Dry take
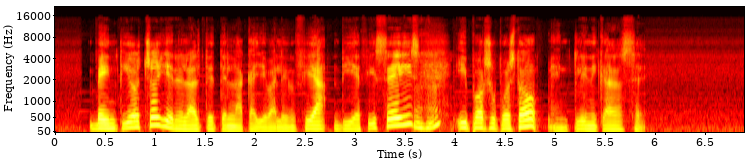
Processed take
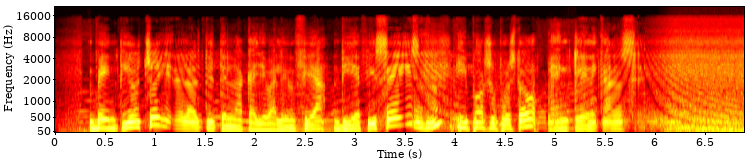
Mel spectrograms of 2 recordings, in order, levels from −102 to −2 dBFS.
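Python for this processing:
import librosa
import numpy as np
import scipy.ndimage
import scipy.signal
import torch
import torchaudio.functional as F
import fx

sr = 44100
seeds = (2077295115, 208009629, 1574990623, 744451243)

p1 = fx.spec_clip(x, sr, under_db=14, at=(4.75, 5.54), fade=0.02)
p2 = fx.recorder_agc(p1, sr, target_db=-7.5, rise_db_per_s=64.0, max_gain_db=30)
p3 = fx.peak_eq(p2, sr, hz=350.0, db=11.0, octaves=0.27)
p4 = p3 + fx.echo_single(p3, sr, ms=630, db=-20.5, dry=0)
p5 = fx.flanger_cancel(p4, sr, hz=0.43, depth_ms=6.4)
y = p5 * librosa.db_to_amplitude(-2.0)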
